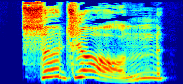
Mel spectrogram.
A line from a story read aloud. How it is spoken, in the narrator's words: Wilson intoned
